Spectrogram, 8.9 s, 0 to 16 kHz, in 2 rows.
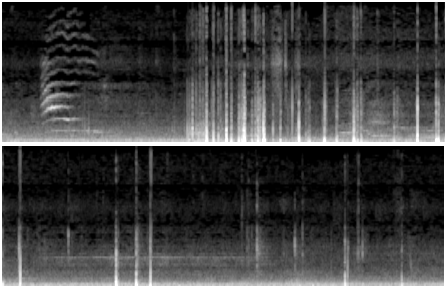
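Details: Kittens 38 days old indoors; one gives a single short, high, sliding meow early on, followed by loud clattering knocks and taps, with a faint steady hum underneath.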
